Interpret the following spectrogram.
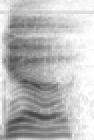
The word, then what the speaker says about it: ज्ञ: रहित और र, और ज्ञ ज्ञ बोलते हैं इसको, उच्चारण जय होता है, लिखते गया है, ठीक है।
